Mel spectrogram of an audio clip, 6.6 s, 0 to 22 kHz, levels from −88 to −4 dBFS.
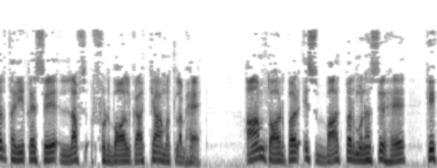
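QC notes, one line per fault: throughout, MP3 compression: speech likely starved of bits, around 32 kbps; nothing above 11.5 kHz, weak frequency lines dropping in and out, giving heavy watery, swirly smearing.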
